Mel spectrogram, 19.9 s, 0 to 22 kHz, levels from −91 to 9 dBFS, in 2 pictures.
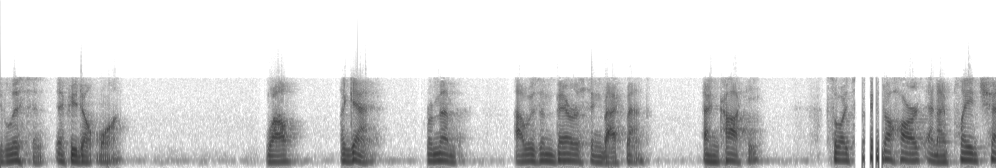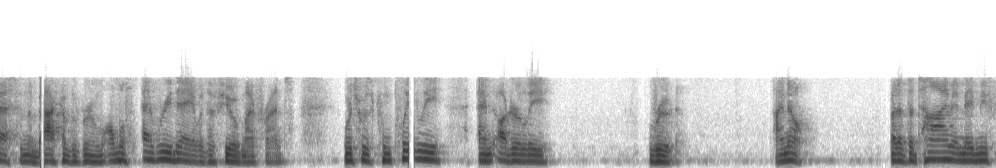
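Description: Between 8.54 and 8.82 s, after "so I", the speech breaks into hard-edged silent gaps, about 220 ms missing in total with the longest run 80 ms, before "to heart and I". A 40 ms hole follows at 10.36 s, after "played chess in the", and a 60 ms hole at 14.04 s, after "my friends which was". This is packet loss filled with silence: lost packets were replaced by silence, and the gap lengths fit 20 ms packets. Under the narrowband G.711 telephone coding, nothing above 4 kHz passes.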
